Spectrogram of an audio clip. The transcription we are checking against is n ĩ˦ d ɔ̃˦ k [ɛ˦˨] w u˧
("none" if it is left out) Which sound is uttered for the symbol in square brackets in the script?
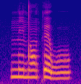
ɛ˦˨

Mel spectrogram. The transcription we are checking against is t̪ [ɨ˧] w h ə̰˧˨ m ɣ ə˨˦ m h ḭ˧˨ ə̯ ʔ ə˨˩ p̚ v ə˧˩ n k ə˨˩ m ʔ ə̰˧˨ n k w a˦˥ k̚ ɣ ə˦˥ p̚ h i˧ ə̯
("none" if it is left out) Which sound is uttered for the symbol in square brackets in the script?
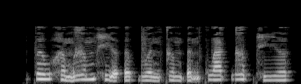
ə˧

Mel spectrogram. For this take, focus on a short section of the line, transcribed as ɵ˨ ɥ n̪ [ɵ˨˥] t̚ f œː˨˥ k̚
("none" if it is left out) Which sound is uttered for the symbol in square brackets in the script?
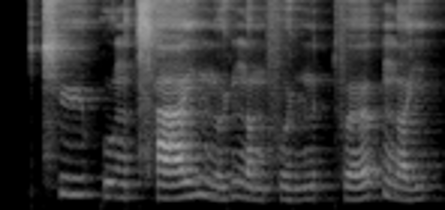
ɵ˨˥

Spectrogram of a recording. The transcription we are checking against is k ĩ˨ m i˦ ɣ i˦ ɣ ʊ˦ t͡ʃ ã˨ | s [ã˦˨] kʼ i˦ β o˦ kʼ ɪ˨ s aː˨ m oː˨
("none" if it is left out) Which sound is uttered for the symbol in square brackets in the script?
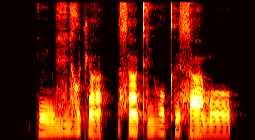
ã˦˨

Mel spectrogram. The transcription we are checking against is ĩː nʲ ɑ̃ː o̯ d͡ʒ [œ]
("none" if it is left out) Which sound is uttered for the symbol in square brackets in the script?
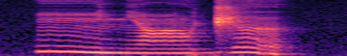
ə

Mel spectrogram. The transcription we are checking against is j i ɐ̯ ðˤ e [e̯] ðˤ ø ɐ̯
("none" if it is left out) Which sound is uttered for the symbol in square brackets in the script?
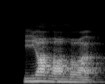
ɐ̯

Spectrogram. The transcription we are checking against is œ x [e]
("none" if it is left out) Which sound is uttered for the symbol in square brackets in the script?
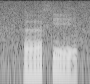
e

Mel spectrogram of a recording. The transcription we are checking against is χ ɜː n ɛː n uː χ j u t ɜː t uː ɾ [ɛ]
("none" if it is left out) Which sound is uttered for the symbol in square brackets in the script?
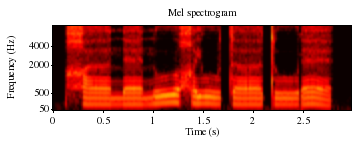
ɛ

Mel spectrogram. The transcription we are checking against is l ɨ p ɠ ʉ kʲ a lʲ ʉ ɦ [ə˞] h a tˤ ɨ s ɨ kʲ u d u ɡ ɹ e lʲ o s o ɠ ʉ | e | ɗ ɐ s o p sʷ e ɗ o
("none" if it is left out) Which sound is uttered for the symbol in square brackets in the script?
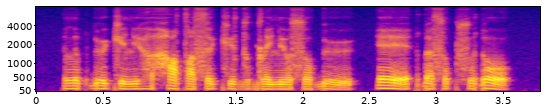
ɐ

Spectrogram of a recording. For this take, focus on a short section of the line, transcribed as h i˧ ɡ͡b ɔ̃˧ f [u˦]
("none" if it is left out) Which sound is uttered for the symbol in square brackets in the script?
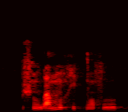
u˦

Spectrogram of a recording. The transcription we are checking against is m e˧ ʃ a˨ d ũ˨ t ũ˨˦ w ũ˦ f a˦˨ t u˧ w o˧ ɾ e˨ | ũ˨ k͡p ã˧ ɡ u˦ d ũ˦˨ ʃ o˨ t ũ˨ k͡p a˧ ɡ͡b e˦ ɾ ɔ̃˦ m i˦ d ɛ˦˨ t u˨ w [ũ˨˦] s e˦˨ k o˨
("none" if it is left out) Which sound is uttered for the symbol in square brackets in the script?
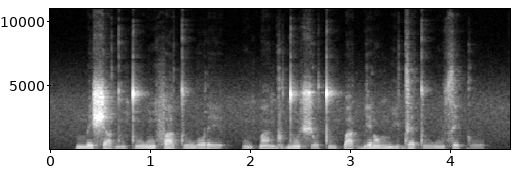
ũ˨˦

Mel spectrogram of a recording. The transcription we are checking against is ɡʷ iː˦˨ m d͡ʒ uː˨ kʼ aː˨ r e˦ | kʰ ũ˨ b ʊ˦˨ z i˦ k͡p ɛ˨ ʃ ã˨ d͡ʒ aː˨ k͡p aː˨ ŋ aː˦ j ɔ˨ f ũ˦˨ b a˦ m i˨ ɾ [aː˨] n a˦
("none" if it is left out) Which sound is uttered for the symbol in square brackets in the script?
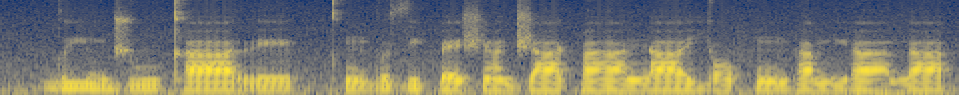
aː˨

